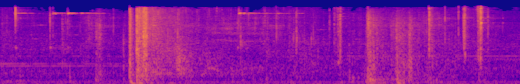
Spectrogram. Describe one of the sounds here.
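A pistol fires loudly.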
